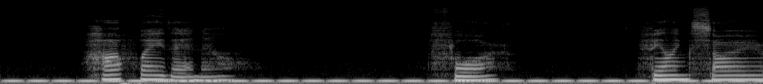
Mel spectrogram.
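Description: A man speaks slowly and calmly, close by.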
